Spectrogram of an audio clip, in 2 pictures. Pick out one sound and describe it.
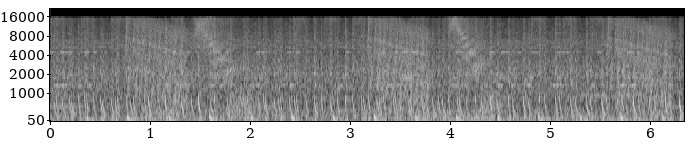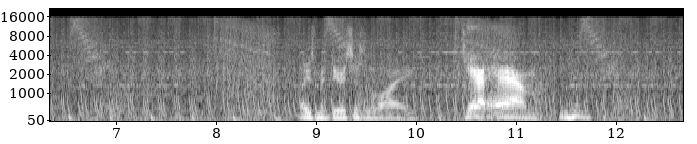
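Rapid video game hit sounds crackle and patter without pause.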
